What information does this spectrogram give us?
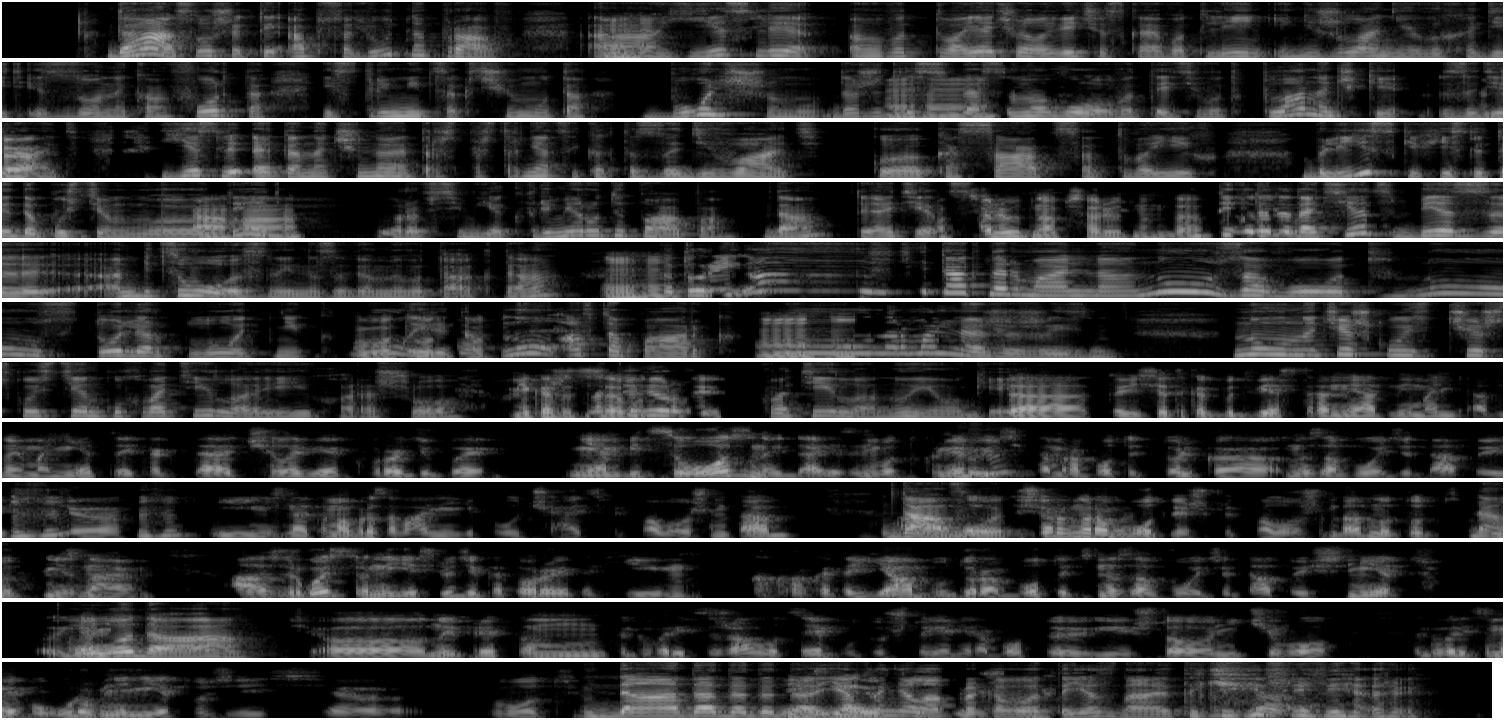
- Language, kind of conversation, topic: Russian, unstructured, Что мешает людям менять свою жизнь к лучшему?
- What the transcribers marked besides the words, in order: tapping; unintelligible speech; other background noise; drawn out: "А"; unintelligible speech; laughing while speaking: "такие примеры"; chuckle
